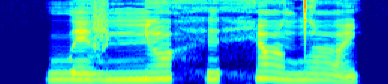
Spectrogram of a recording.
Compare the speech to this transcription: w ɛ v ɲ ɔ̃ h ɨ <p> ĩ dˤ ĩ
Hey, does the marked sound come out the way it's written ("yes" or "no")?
no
